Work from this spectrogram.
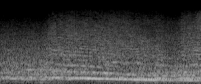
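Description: A Formula 3000 race car engine at Monaco in 2002, a loud, sustained high-pitched wail whose pitch slides steadily downward as the car brakes into a corner, close by with no voices over it.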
